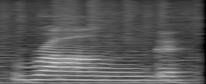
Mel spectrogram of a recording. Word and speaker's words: wrong: The NG sound is difficult for people because they often assume the G is pronounced as a G for wrong. Wrong. But in North American English pronunciation, this nasal sound is not fully released generally. So wrong is pronounced with the back of your tongue right up to the roof of your mouth.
